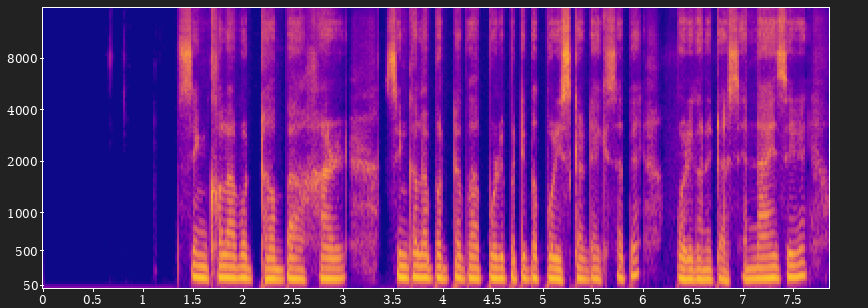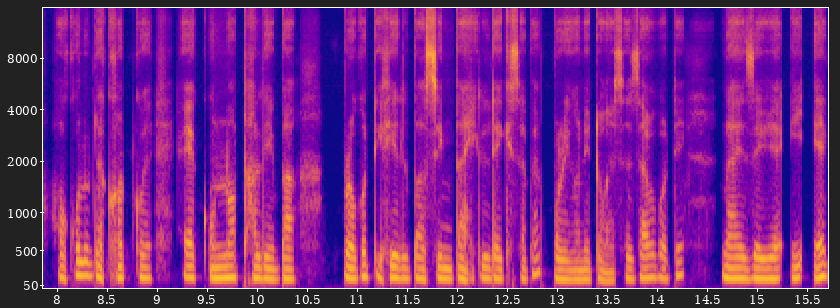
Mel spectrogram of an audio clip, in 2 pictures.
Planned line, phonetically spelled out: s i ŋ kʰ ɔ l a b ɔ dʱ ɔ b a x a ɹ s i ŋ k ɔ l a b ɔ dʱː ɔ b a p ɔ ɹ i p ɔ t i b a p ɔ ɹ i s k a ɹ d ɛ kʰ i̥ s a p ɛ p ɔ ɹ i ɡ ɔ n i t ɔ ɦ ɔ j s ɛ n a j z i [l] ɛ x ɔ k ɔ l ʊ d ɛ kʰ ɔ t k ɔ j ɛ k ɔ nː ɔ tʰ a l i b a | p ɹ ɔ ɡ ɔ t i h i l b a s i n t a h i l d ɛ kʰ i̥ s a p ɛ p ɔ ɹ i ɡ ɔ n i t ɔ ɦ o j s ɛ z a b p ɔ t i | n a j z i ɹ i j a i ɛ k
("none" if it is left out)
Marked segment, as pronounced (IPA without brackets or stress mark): ɹ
